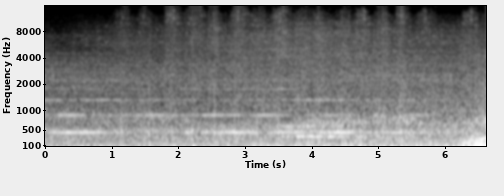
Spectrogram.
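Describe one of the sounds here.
Armoured footsteps clink on a stone floor.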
